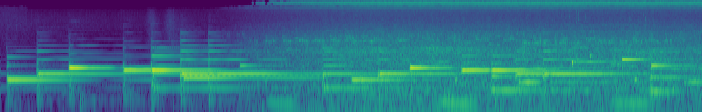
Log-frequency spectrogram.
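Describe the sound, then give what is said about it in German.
Steady rushing wind through reeds on the shore of Lake Neusiedl in Austria rises after a few seconds and keeps up a broad, airy hiss, while soft melodic music plays throughout, clear at first, then partly blended under the breeze. “Am Ufer des Neusiedlersees biegt sich das Schilf im Wind.”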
